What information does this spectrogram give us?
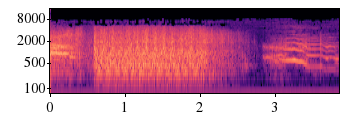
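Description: Machine gun fire in one loud, sustained burst of rapid shots lasting about a second and a half, followed by a brief tonal cry.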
